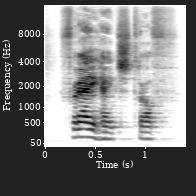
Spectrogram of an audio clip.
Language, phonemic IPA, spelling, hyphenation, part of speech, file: Dutch, /ˈvrɛi̯.ɦɛi̯tˌstrɑf/, vrijheidsstraf, vrij‧heids‧straf, noun, Nl-vrijheidsstraf.ogg
- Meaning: a punishment involving deprivation of liberty, imprisonment, prison sentence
